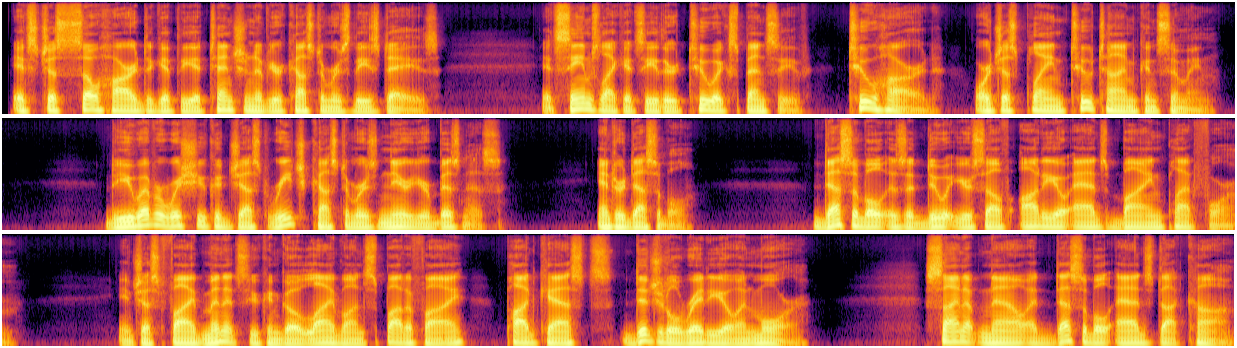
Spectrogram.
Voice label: ad voice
